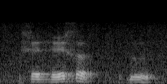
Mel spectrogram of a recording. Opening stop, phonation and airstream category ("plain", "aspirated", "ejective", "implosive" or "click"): implosive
